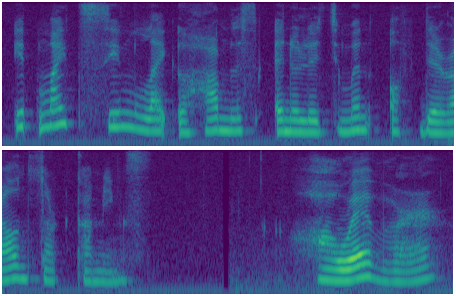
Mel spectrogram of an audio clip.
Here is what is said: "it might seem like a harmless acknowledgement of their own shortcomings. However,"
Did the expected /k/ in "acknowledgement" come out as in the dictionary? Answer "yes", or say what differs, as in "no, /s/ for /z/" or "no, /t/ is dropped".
no, /k/ is dropped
